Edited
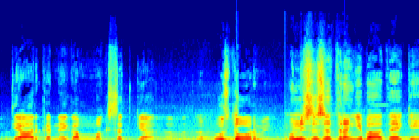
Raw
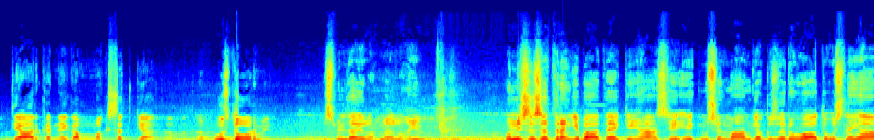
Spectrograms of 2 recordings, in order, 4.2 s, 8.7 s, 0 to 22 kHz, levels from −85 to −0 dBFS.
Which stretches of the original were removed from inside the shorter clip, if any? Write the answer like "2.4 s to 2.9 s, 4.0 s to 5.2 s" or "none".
2.7 s to 4.9 s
